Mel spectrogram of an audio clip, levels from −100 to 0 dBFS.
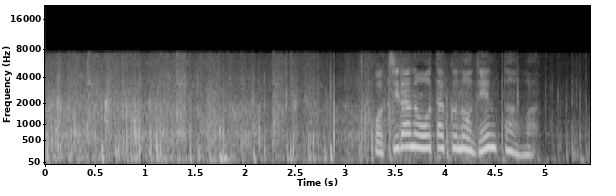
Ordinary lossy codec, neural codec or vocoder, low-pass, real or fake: Opus, 64 kbps; codec, 16 kHz in and 24 kHz out, 1 kbps, XY-Tokenizer; 7.2 kHz; fake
